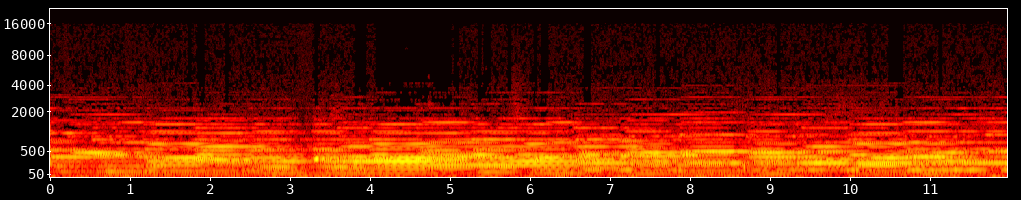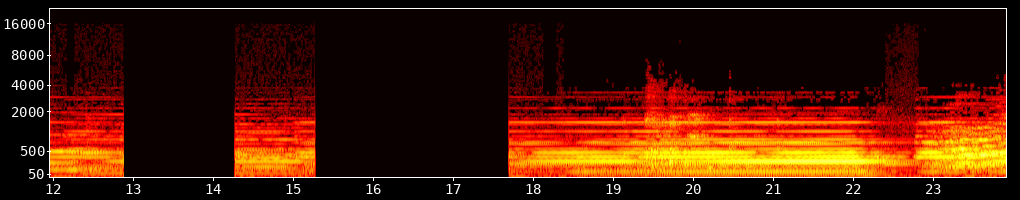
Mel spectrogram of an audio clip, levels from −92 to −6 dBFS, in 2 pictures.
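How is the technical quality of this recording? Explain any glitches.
Two rebuffering stalls interrupt the playback. The first runs from 12.88 to 14.27 s, adding about 1.4 s, and the second from 15.27 to 17.69 s, adding about 2.4 s. Each time, the player exhausted its downloaded audio and halted until more data arrived. The sound drops abruptly to silence and then picks up exactly where it left off, so nothing is missing, only delayed. On a waveform both show as flat, empty gaps, and on a spectrogram as blank vertical bands.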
